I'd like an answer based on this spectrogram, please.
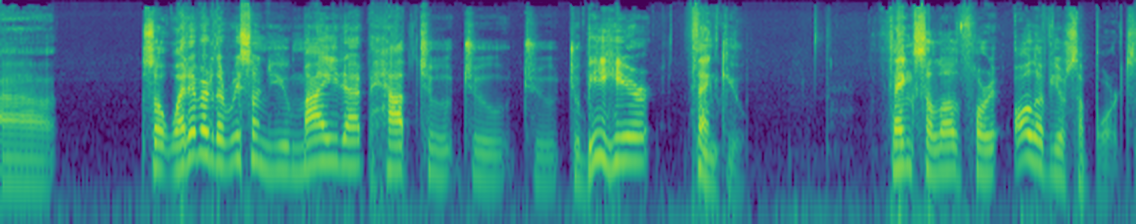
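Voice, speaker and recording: A man with a non-native accent and a fairly high pitch speaks at a fairly slow pace with long, frequent pauses. His voice has very wide pitch swings and big swings in loudness, in a dry, close sound with no echo. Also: very clean recording, silent background. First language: Spanish. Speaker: YouTuber, retro gaming commentator. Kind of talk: casual vlog monologue. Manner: halting, many repetitions and fillers.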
